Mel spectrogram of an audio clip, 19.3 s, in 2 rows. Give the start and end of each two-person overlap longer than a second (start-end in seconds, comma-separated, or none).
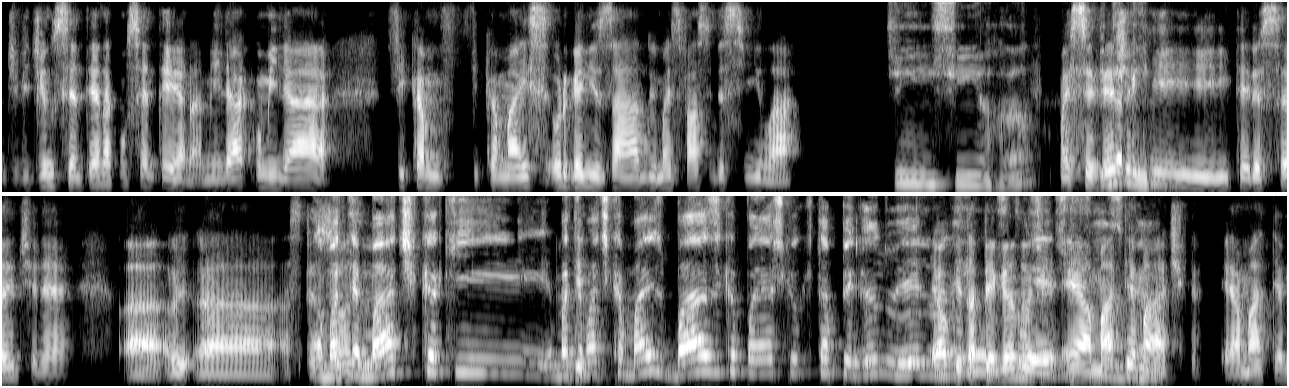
16.6-18.4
